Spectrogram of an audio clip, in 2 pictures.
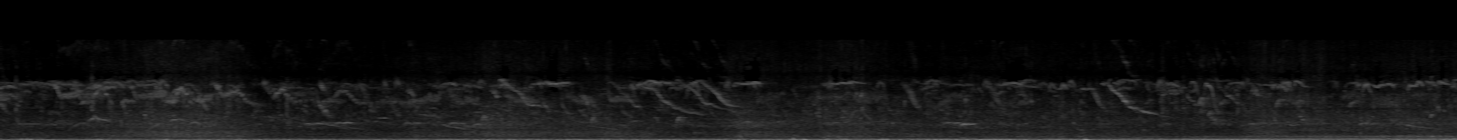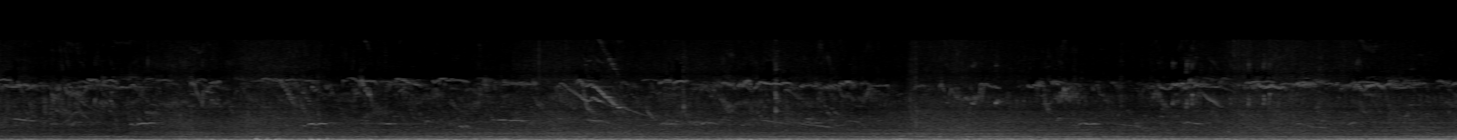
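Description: Passenger hovercraft's engines and twin ducted propellers droning as the craft approaches across the water, growing steadily louder. Birds chirp faintly above the drone.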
